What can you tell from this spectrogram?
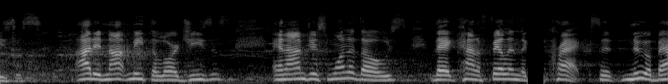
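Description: A rebuffering stall at 5.27 to 5.44 s drops the audio to silence, then resumes unchanged, adding 0.17 s; waveform flatlines, spectrogram shows a blank vertical gap.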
